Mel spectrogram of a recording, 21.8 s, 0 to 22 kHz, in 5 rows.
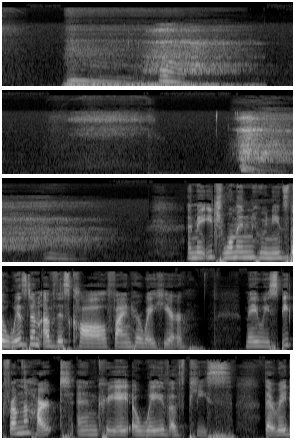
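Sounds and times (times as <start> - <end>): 
deep breathing in through the nose and out through the mouth: 0.0 - 4.2, 5.0 - 6.8, 7.7 - 11.5
speech: 11.6 - 15.9, 16.8 - 20.8, 21.4 - 21.7.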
